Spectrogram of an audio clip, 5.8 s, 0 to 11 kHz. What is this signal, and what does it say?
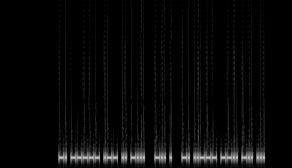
Morse code, heard as a keyed tone, about 40 wpm, 700 Hz. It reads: N0WIB DE N2ZDS
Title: USA Callsign DE Callsign - 5 Characters - 40wpm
